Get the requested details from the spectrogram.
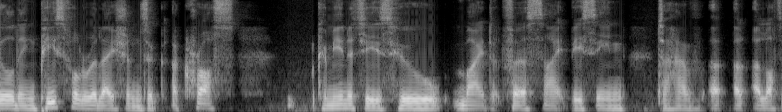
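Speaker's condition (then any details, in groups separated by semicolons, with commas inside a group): No condition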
